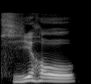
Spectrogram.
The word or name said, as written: qi4 hou4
